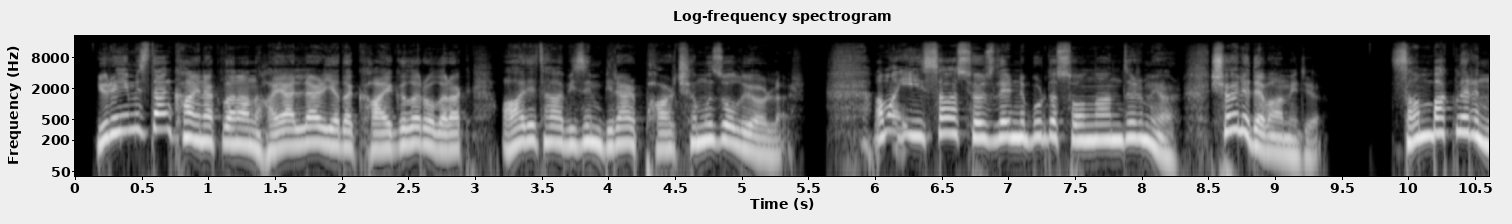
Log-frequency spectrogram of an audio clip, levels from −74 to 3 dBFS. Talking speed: 120 wpm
